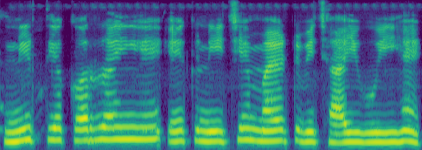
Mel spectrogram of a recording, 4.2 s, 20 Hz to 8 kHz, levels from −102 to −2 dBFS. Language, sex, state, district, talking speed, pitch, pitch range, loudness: Hindi, female, Bihar, Kaimur, 140 wpm, 205 Hz, 195-230 Hz, -14 LUFS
